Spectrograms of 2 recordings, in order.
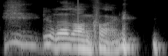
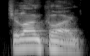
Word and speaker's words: Chulalongkorn: Maybe you can give a better pronunciation of that. Chulalongkorn. Chulalongkorn.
